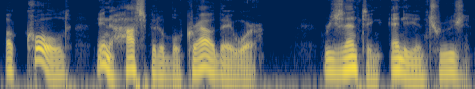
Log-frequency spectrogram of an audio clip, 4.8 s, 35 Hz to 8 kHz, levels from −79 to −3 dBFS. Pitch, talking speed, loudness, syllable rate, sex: 95 Hz, 115 wpm, -20 LUFS, 5.0 syllables/s, male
